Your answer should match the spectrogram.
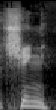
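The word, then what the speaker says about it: Qing: n sorry q q i n or the Ching Dynasty q i n g can I just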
